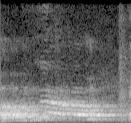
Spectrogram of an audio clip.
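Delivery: high, loud mock panic; a new teacher's sudden dread, hammed up; imitating himself panicking at the start of the year; dismayed. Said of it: "I was like".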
